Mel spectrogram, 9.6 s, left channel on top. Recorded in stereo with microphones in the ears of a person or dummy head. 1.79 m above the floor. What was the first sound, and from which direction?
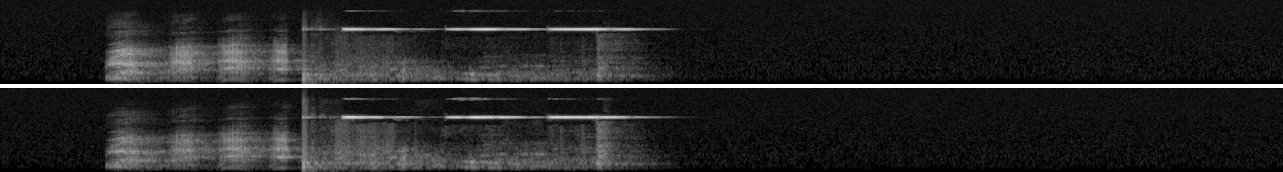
Laughter, 45° left (ahead or behind).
